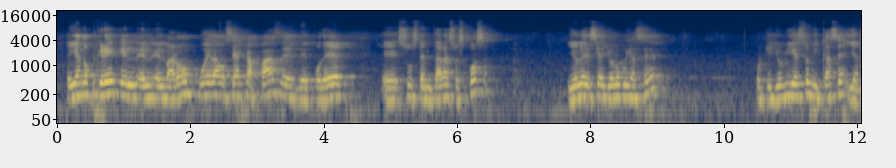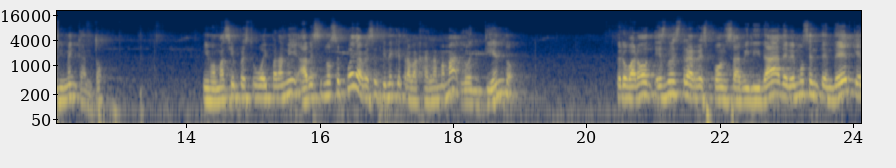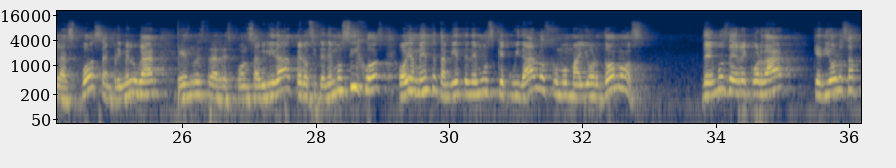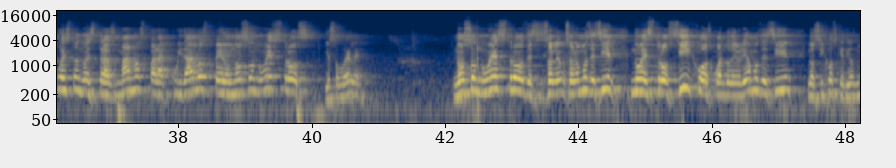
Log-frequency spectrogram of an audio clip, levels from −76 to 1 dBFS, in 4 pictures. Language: Spanish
